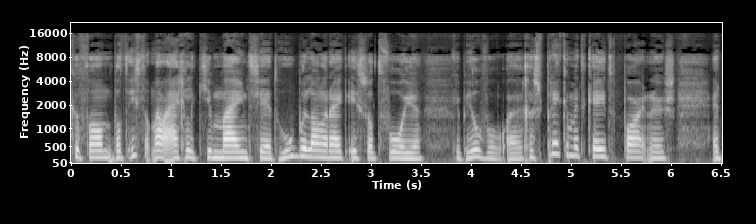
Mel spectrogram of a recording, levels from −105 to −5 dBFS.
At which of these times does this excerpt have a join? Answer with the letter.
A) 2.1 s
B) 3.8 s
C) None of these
B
